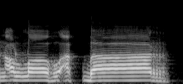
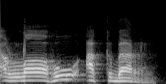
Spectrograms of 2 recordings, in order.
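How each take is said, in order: First: A vowel is drawn out unusually long. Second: The vowels are kept at normal length. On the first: The speaker calls it wrong. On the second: The speaker calls it right. "Tapi Allahu Akbar"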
